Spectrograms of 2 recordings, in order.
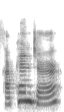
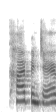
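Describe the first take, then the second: First: "carpenter" stressed on PEN; second-syllable stress. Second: "carpenter" stressed on CAR; first-syllable stress. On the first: Lecturer imitates the shifted stress, "carpenter" stressed on second syllable. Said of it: "moved his stress to the second syllable". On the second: Lecturer contrasts two stresses, "carpenter" stressed on first syllable. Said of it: "stress is on the first syllable". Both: Shown as a demonstration.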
